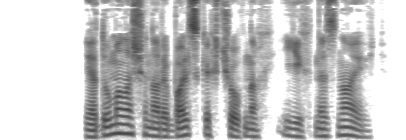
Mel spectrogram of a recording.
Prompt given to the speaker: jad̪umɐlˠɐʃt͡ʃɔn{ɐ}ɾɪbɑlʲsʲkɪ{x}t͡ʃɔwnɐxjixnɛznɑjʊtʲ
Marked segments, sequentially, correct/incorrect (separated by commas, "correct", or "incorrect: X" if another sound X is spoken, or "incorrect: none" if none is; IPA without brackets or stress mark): correct, correct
